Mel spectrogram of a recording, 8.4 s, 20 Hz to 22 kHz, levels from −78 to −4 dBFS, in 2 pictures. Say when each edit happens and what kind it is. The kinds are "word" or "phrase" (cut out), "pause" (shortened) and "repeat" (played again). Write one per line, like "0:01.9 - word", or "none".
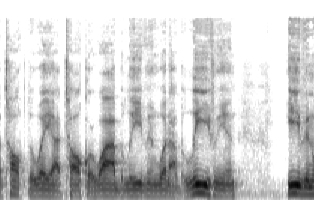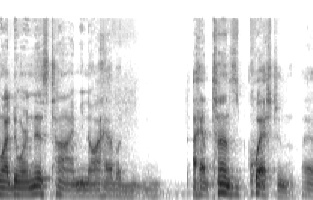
none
